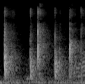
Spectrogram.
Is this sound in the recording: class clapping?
yes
